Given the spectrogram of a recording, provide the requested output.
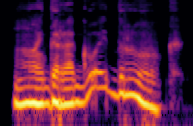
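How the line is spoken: Purring. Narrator (Russian): промурлыкал Энцо

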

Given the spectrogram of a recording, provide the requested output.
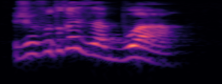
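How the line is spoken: Irritated exclamation. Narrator (French): s'écria-t-il avec irritation

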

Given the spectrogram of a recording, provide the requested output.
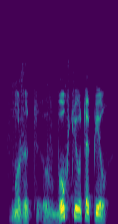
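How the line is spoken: Muttered. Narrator (Russian): пробормотал воин

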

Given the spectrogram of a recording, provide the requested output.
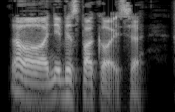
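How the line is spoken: Young man's guffaw. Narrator (Russian): хохотнул парень

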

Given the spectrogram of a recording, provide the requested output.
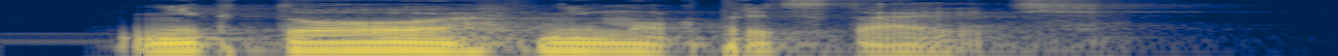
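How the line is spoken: Sighing machine voice. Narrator (Russian): вздохнул я, электронный разум

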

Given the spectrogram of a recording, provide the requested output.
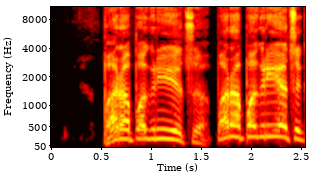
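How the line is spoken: Group shouting. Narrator (Russian): кричали и другие

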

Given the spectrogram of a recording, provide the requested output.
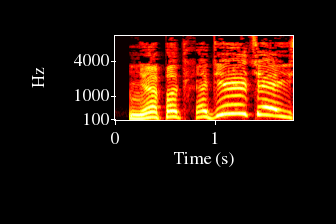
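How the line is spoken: Hysterical howl. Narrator (Russian): истерически взвыл милый Веллер

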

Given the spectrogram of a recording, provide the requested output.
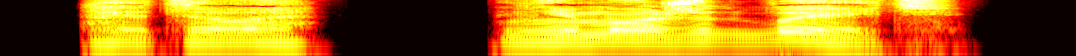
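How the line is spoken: Hoarse wheeze, man. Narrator (Russian): прохрипел мужчина

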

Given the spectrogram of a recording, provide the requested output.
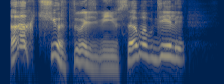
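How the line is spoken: Fire chief laughing. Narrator (Russian): засмеялся брандмейстер

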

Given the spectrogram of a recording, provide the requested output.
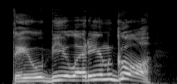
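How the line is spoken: Shouted. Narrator (Russian): закричал Хицу

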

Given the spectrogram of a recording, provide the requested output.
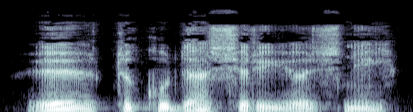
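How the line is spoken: Quiet. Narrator (Russian): тихо произнесла она

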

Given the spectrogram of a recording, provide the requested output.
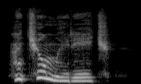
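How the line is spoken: Sad wry chuckle. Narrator (Russian): грустно усмехнулась Ната

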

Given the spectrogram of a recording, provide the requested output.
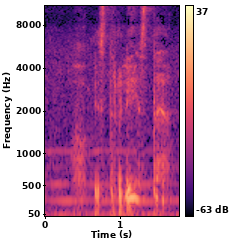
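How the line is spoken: Young woman's whisper. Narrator (Russian): прошептала юная целительница

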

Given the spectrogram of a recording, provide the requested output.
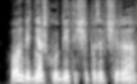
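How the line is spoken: Sigh. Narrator (Russian): вздохнула Варя

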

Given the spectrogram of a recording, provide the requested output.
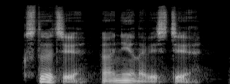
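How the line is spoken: Sigh. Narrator (Russian): вздохнул я

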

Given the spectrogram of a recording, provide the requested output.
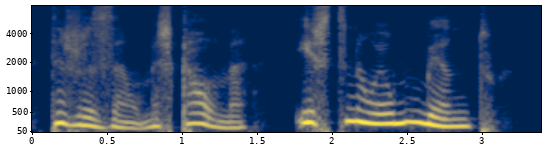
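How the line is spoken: Murmur. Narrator (Portuguese): murmurou-lhe

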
